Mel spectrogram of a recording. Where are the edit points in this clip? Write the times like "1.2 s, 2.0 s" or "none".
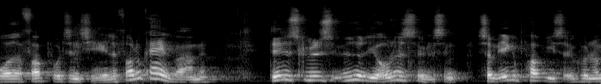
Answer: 4.7 s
